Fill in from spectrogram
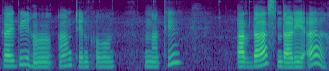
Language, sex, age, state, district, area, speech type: Santali, female, 45-60, Jharkhand, Bokaro, rural, read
